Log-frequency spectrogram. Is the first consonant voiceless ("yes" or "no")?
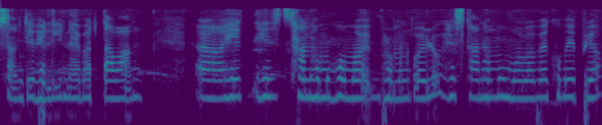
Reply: yes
